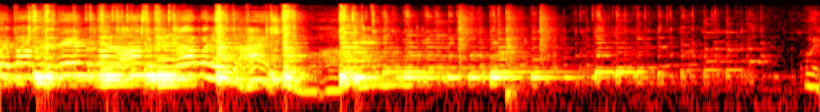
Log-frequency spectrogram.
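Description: Ukulele strummed at the close of a rock-and-roll song, with a man's voice still singing over the first three seconds. After that, a few final strummed chords ring on and fade out toward the end.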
